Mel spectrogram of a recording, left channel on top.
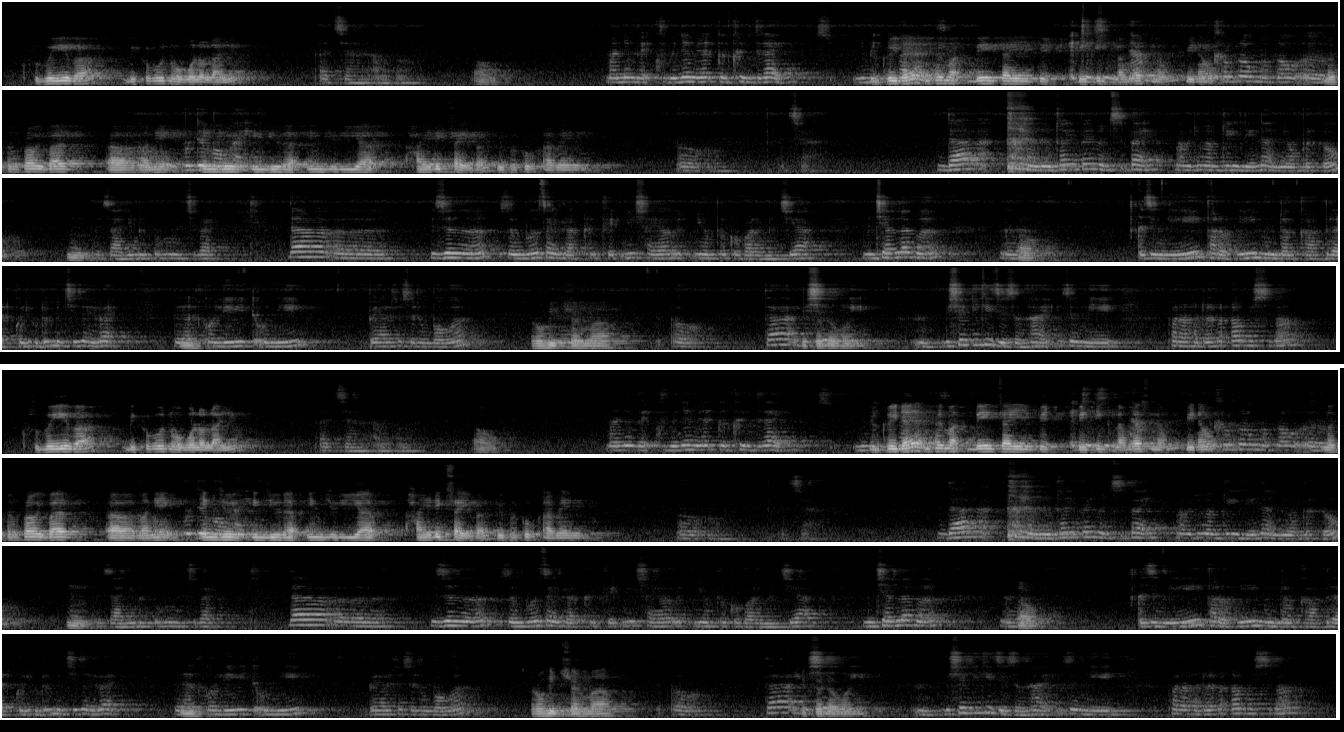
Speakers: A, on the right; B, on the left.
A: खुबैयोबा बेखौबो नबलाव लायो।
B: आचसा औ औ।
A: औ
B: माने बे खुबैनाया बिराद गोख्रैद्राय लिमिटनि
A: गोख्रैद्राय
B: बारा
A: ओमफ्राय
B: जाय
A: बे जाय
B: एटेकिं
A: बेटिं खालामगासिनो
B: ना
A: दं बेनाव
B: मोखांफ्राव माफ्राव ओ
A: मोखांफ्राव एबा ओ
B: औ
A: माने
B: मोदोमावहाय
A: इन्जु इनजुरा इन्जु इया हाइ रिक्स जायोबा बेफोरखौ खालामनाय जायो।
B: औ औ आदसा दा नोंथांनिफ्राय मोनथिबाय माबायदि माबायदि गेलेयोना नियमफोरखौ।
A: उम
B: जारिमिन खौबो मोनथिबाय दा ओ जोङो जोंबो जायफ्रा क्रिकेटनि सायाव नियमफोरखौ बारा मि थिया मिथियाब्लाबो ओ
A: औ
B: जोंनि भारतनि मुंदांखा बिराट कहलिखौथ' मोनथि जाहैबाय बिराट
A: उम
B: कहलि धनि बे आरो सोर सोर दंबावो?
A: र'हित
B: ओ
A: सर्मा
B: औ दा
A: सेकर
B: बिसोरनि
A: धावान
B: उम बिसोरनि गेजेरजोंहाय जोंनि भारत हादराव बेसेबां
